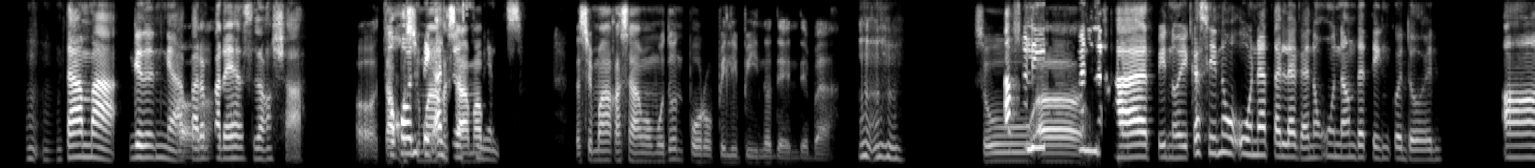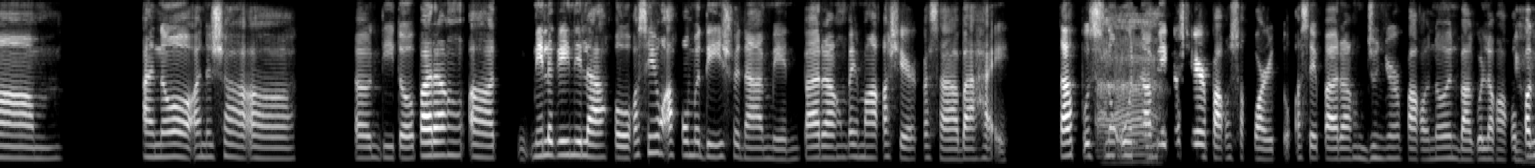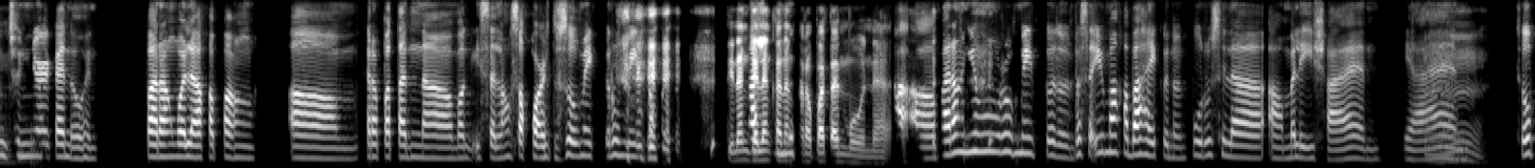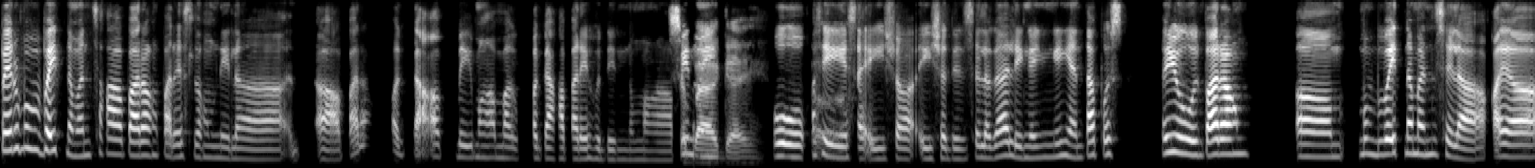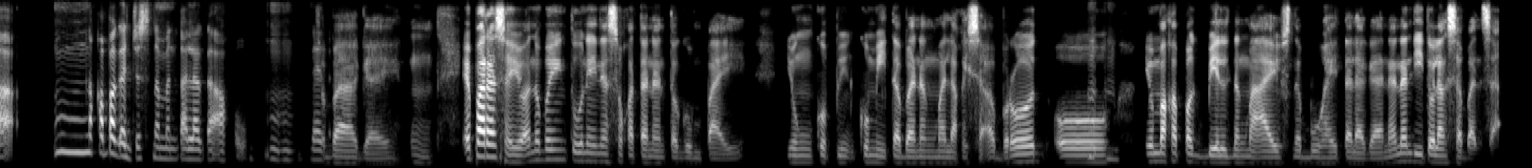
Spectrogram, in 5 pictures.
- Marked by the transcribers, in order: laughing while speaking: "Mm"; laughing while speaking: "nun"; laughing while speaking: "kuwarto"; laugh; laugh
- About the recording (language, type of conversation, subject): Filipino, podcast, Ano ang mga tinitimbang mo kapag pinag-iisipan mong manirahan sa ibang bansa?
